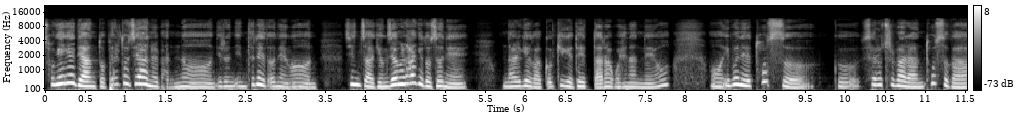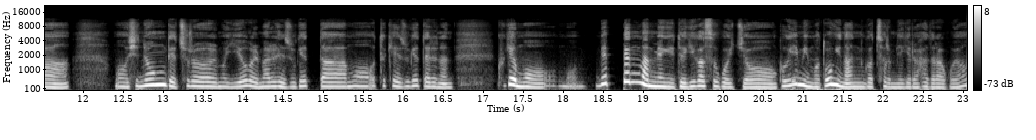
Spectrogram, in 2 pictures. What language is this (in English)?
Korean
